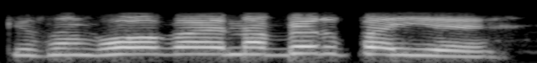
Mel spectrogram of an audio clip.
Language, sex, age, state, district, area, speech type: Maithili, female, 45-60, Bihar, Muzaffarpur, urban, conversation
